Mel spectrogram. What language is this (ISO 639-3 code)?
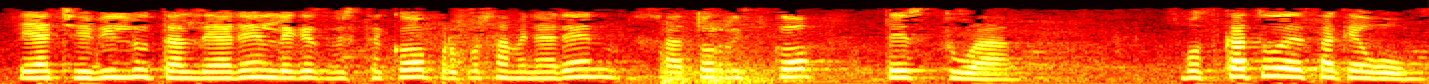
eus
